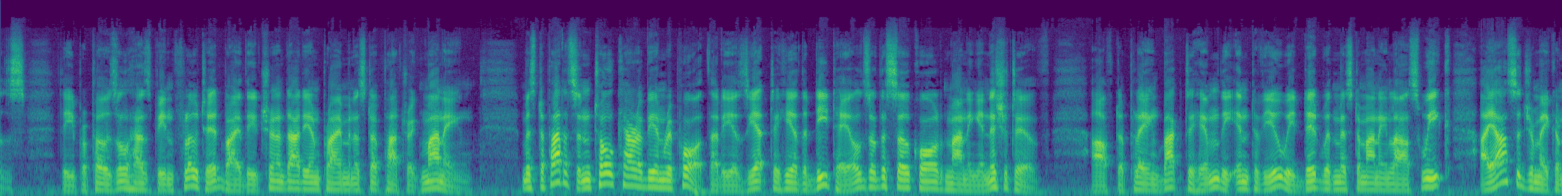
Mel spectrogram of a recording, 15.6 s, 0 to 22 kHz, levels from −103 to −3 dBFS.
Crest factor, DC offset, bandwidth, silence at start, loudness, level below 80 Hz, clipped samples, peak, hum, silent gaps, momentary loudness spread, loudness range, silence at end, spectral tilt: 18 dB; under 0.1%; 13.5 kHz; 0 s; -23 LUFS; -48 dBFS; under 0.1%; -6 dBFS; none; none; 8 LU; 2 LU; 0 s; -4.5 dB/octave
